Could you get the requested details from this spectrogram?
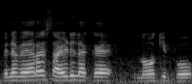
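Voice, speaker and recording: A man's voice: sits high, fairly even intonation, fast talker, slight background noise. A young Malayali man chatting casually to viewers in a driving vlog, mixing English words and slang into his speech. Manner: informal, repeatedly addressing viewers. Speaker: vlogger.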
